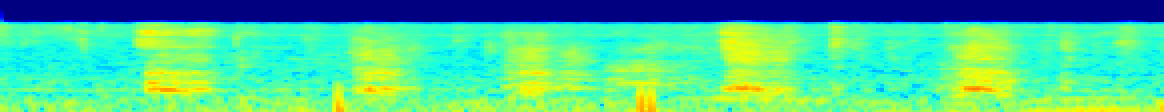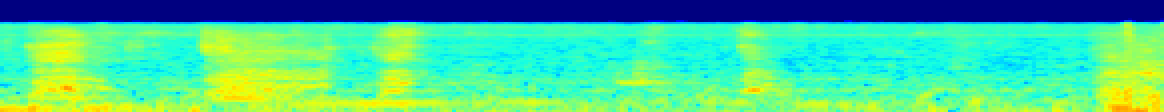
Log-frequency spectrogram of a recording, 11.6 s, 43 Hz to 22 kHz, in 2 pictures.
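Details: Border Collie puppy, 47 days old, heard alongside a 5½-month-old dog: rough, noisy growling bursts repeated every second or so, low and gritty, with short pauses between.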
